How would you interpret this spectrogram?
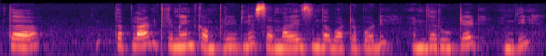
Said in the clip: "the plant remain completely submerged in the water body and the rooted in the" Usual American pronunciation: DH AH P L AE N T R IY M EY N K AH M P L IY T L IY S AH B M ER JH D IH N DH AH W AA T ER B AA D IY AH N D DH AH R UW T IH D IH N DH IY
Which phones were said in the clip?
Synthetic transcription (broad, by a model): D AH P L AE N T R IY M EY N K AH M P L IY T L IY S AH M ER Z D IH N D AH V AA T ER B AA D IY AH N D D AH R UW T IH D IH N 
